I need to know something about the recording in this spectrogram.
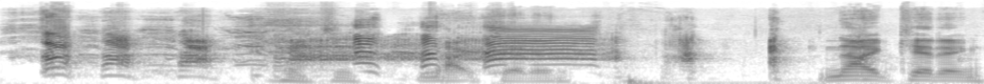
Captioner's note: both laughing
